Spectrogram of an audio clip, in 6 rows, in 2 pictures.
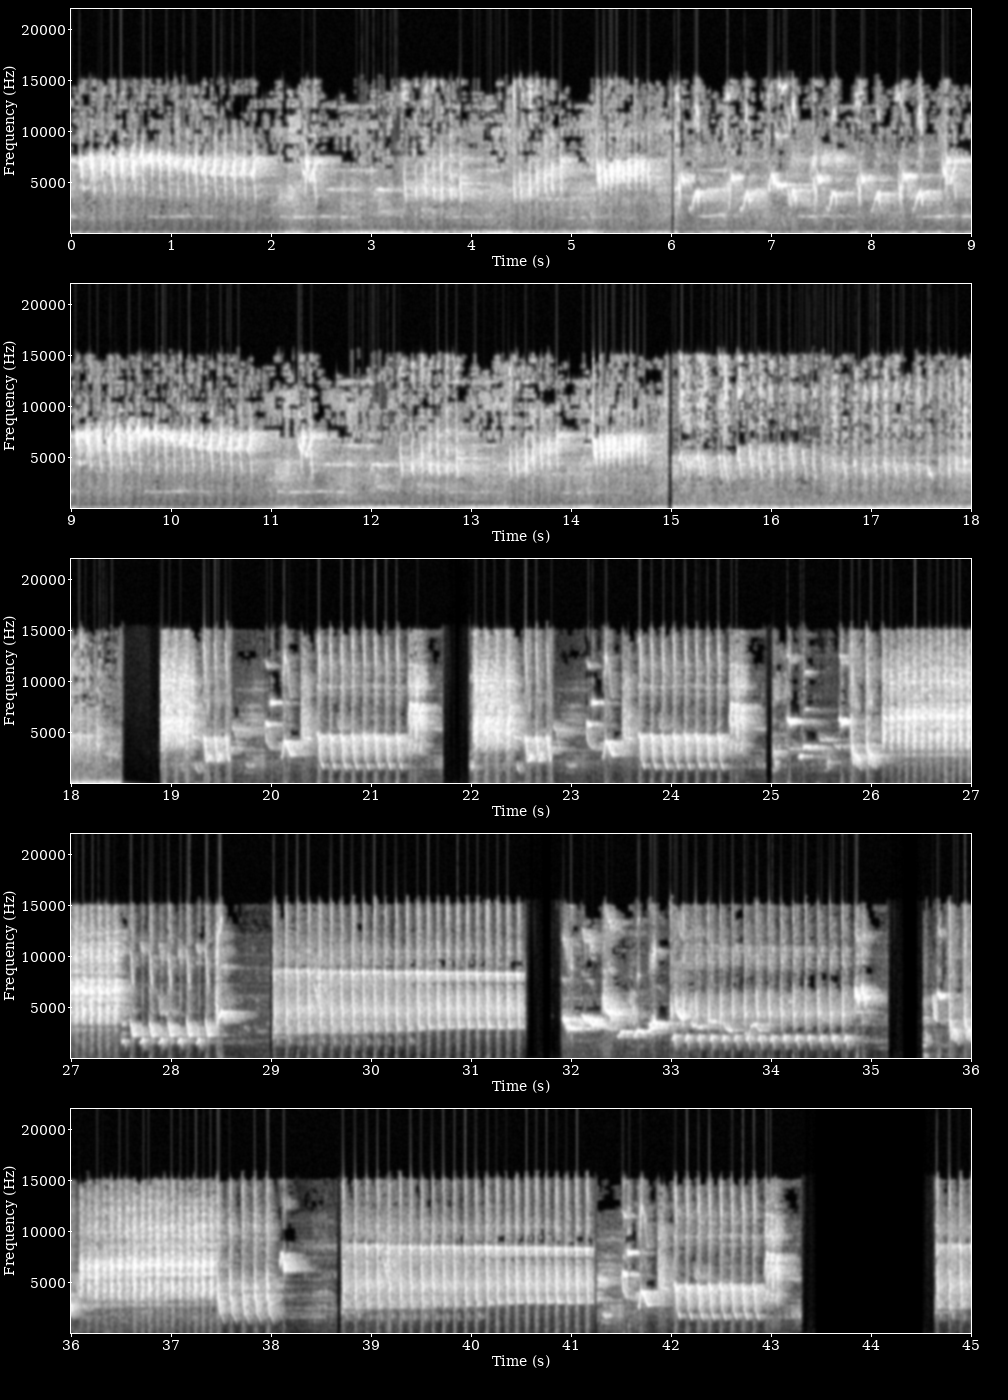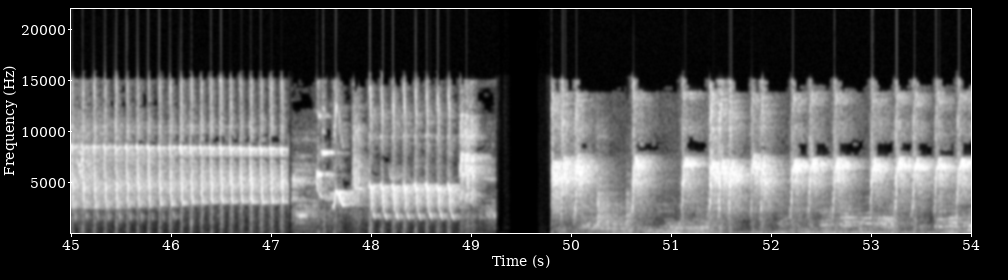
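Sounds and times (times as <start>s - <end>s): bird song fast trills: 0.0s - 43.3s, 44.6s - 50.8s
low rumble: 2.0s - 18.6s.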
